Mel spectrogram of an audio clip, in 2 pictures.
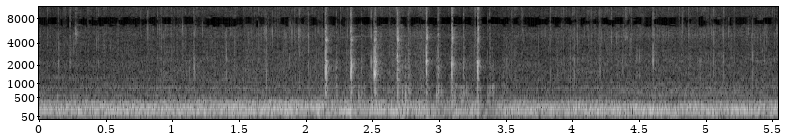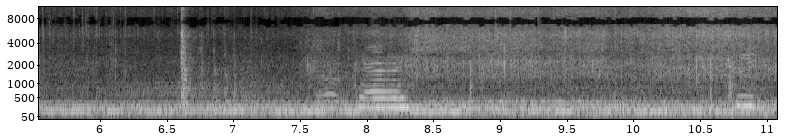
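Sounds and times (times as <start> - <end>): steady low hum: 0.0 - 11.0
spatula clicking on metal pan: 2.1 - 3.4.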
